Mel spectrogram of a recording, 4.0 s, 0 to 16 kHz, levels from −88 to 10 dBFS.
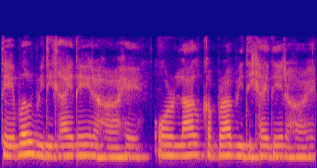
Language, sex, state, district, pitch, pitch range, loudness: Hindi, female, Arunachal Pradesh, Papum Pare, 185 Hz, 180-195 Hz, -18 LUFS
